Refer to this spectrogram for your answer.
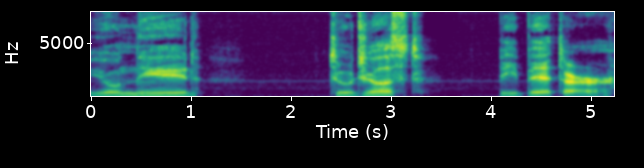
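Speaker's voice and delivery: very slow vampire drawl with need stretched long. Performing a line after being asked for a Nosferatu voice. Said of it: "give us your best Nosferatu".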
